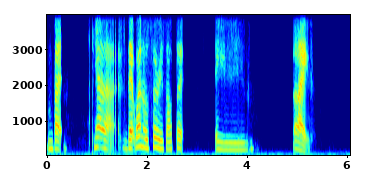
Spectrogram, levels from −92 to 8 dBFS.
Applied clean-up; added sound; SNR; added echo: neural diffusion model UNIVERSE++.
